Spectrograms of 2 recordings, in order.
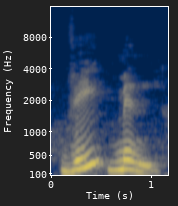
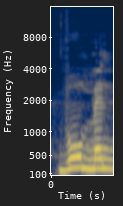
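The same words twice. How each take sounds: First: वी मिन split into two syllables; correct pronunciation. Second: वो मेन with "wo" and "men"; wrong pronunciation. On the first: Teacher drilling the correct word syllable by syllable, वी मिन. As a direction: break women into "wi... min". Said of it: "the correct pronunciation is". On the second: Teacher rejecting the mistake in a drill, वो मेन as "wo-men". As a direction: say women as "wo-men", both syllables full. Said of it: "नहीं". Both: Shown as a demonstration.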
